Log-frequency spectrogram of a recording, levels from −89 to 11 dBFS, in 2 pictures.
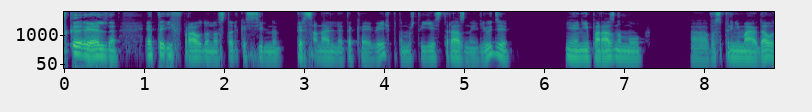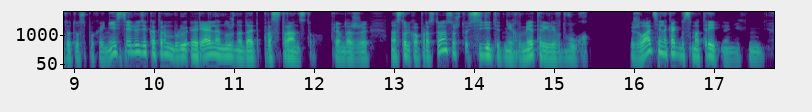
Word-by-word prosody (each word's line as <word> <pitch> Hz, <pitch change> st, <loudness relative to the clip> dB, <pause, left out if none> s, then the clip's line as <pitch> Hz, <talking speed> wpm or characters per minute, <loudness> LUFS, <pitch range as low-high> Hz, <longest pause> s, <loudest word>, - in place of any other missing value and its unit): Жутко 160 Hz, -, +4 dB
реально, 115 Hz, -4 st, +3 dB, 0.3 s
это 130 Hz, +2 st, -2 dB
и 130 Hz, -, -6 dB
вправду 100 Hz, -2 st, -1 dB
настолько 95 Hz, -1 st, -5 dB
сильно 95 Hz, -3 st, -2 dB, 0.2 s
персональная 95 Hz, -2 st, 0 dB
такая 90 Hz, -1 st, -10 dB
вещь, 100 Hz, +11 st, -8 dB
потому 95 Hz, 0 st, -15 dB
что 100 Hz, 0 st, -12 dB
есть 100 Hz, 0 st, -2 dB
разные 90 Hz, -4 st, -2 dB
люди, 110 Hz, -, -6 dB, 0.7 s
и 120 Hz, -, -6 dB
они 105 Hz, 0 st, -3 dB
по-разному, 105 Hz, -2 st, -1 dB, 0.6 s
а, 85 Hz, -2 st, -10 dB
воспринимают, 100 Hz, -3 st, -1 dB
да, 105 Hz, -, +2 dB
вот 110 Hz, -, -4 dB
это -, -, -8 dB
успокоение. 95 Hz, -, -4 dB
Есть 165 Hz, -, +4 dB
те 180 Hz, -, +2 dB
люди, 180 Hz, -1 st, -2 dB
которым, 145 Hz, -3 st, -3 dB
бр 115 Hz, +2 st, -2 dB
реально 125 Hz, +4 st, +3 dB
нужно 120 Hz, -4 st, -4 dB
дать 100 Hz, +1 st, -1 dB
пространство. -, -, +3 dB, 0.2 s
Прям 95 Hz, 0 st, -6 dB
даже 95 Hz, -1 st, -5 dB, 0.3 s
настолько -, -, +2 dB
пространство, 215 Hz, +4 st, -1 dB
что -, -, -9 dB
сидеть 130 Hz, -3 st, +7 dB
от -, -, -11 dB
них 100 Hz, -1 st, -7 dB
в -, -, -11 dB
метре 115 Hz, -1 st, 0 dB
или 95 Hz, 0 st, -4 dB
в 95 Hz, -, -11 dB
2. 100 Hz, -1 st, -11 dB, 0.5 s
Желательно 165 Hz, -, +3 dB
как 150 Hz, -3 st, +2 dB
бы 125 Hz, -, -3 dB
смотреть 110 Hz, 0 st, +4 dB
на -, -, -13 dB
них 90 Hz, 0 st, -19 dB
н 95 Hz, -2 st, -13 dB
105 Hz, 180 wpm, -25 LUFS, 95-125 Hz, 0.7 s, сидеть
